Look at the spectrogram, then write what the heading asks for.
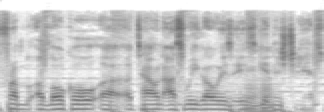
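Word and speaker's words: Oswego: that a kid from a local uh town as Wego is is getting his chance with a local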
